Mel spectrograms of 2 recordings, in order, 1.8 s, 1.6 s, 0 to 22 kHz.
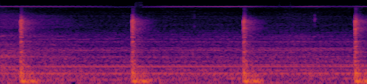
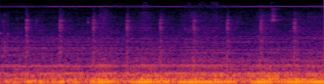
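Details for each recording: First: Diesel heater newly installed in a shed and fed from a 5-gallon tank, on first start with the fuel line unprimed: five sharp beeps about half a second apart, then a steady tone; an out-of-fuel error code. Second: Diesel heater in a shed on a 5-gallon tank, just after priming the fuel line: steady low burner rumble, constant fan hum and faint fuel-pump ticking as warm air comes out; lit and running normally.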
